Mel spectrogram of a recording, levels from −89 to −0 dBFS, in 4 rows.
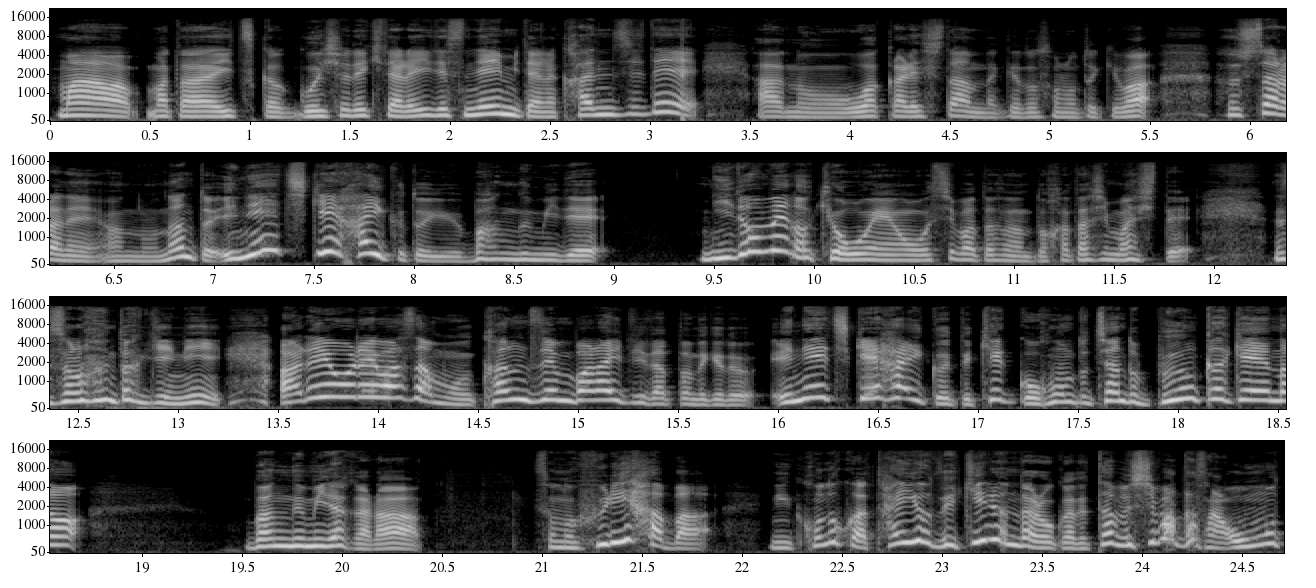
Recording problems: none

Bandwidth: 15 kHz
